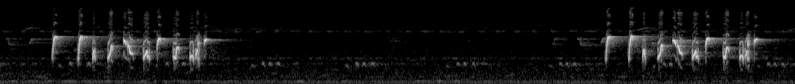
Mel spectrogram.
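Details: 'Phleng boen' song of the nok dok taeng, meant for young birds to learn: two fast bursts of ringing chirps several seconds apart, with faint soft notes and a low hum between them.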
